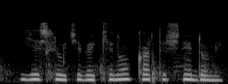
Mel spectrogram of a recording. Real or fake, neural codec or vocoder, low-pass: real; none; 7.2 kHz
